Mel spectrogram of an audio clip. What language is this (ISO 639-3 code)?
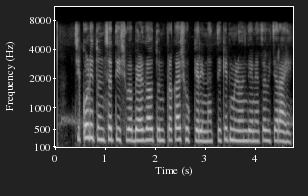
mar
